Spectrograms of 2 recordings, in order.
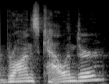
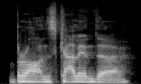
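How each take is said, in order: First: It is said in the speaker's normal accent. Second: It is said in a put-on Austrian-style accent.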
